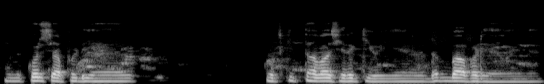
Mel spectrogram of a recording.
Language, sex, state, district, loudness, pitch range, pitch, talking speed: Rajasthani, male, Rajasthan, Churu, -19 LUFS, 140-165 Hz, 150 Hz, 145 wpm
